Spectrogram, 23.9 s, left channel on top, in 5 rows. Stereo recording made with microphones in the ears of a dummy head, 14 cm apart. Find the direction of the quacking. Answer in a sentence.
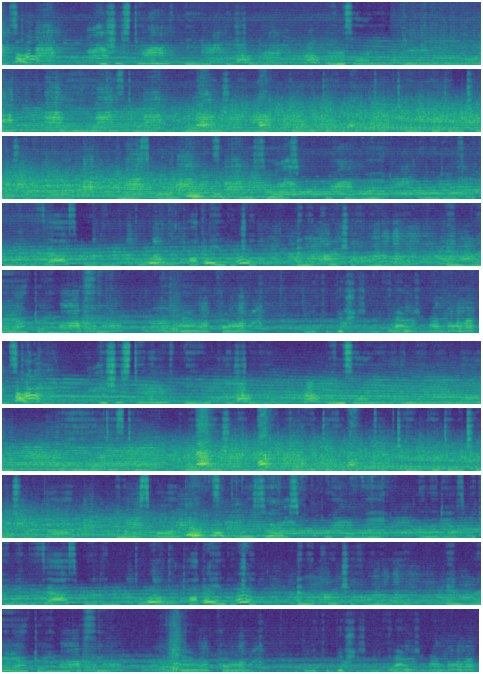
In this clip you hear the quacking on the left.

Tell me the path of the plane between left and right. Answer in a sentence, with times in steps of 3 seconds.
You can hear the plane on the right from 0 s, in the centre from 6 s and on the left from 9 s.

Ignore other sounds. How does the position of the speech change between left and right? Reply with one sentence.
In this clip you hear the speech go from the right side to the left.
